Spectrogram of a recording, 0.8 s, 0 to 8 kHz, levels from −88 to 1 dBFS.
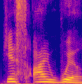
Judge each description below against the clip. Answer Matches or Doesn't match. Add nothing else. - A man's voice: Doesn't match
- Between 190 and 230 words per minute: Matches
